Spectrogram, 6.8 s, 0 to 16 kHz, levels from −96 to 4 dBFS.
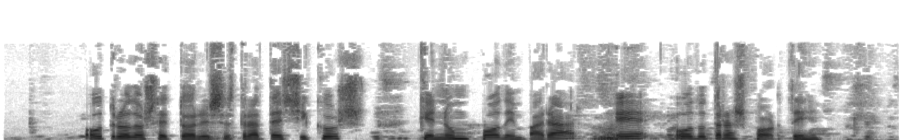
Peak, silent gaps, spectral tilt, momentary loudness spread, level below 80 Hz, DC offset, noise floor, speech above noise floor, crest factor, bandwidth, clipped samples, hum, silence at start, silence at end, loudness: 0 dBFS; none; -4.5 dB/octave; 9 LU; -50 dBFS; under 0.1%; -44 dBFS; 29 dB; 14 dB; 11.5 kHz; under 0.1%; none; 0.6 s; 0.2 s; -14 LUFS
